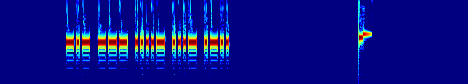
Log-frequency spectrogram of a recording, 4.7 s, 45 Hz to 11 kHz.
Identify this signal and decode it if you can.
Morse code, heard as a keyed tone, about 41 wpm, 700 Hz. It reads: KO4VL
